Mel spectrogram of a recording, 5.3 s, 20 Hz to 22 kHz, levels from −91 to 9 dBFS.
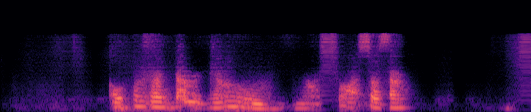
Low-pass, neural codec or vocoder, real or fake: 7.2 kHz; codec, 44.1 kHz, 0.9 kbps, DAC; fake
